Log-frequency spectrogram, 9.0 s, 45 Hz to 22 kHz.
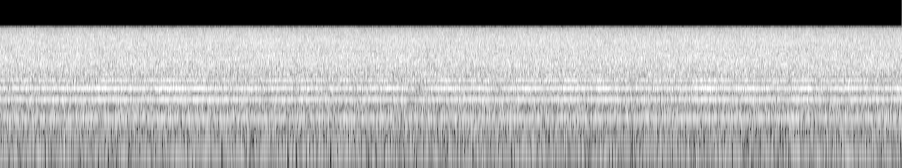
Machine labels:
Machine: fan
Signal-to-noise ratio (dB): 0 dB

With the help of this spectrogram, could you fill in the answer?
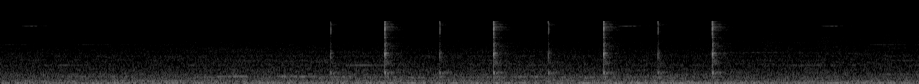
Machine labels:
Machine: valve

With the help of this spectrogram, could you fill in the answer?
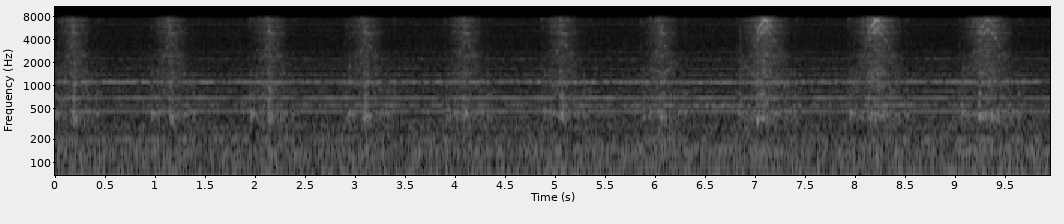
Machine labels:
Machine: slide rail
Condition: normal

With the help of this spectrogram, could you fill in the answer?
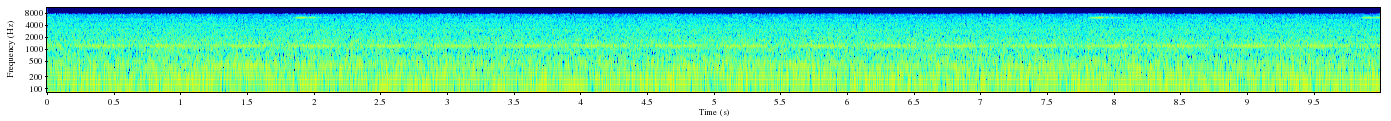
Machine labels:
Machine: fan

